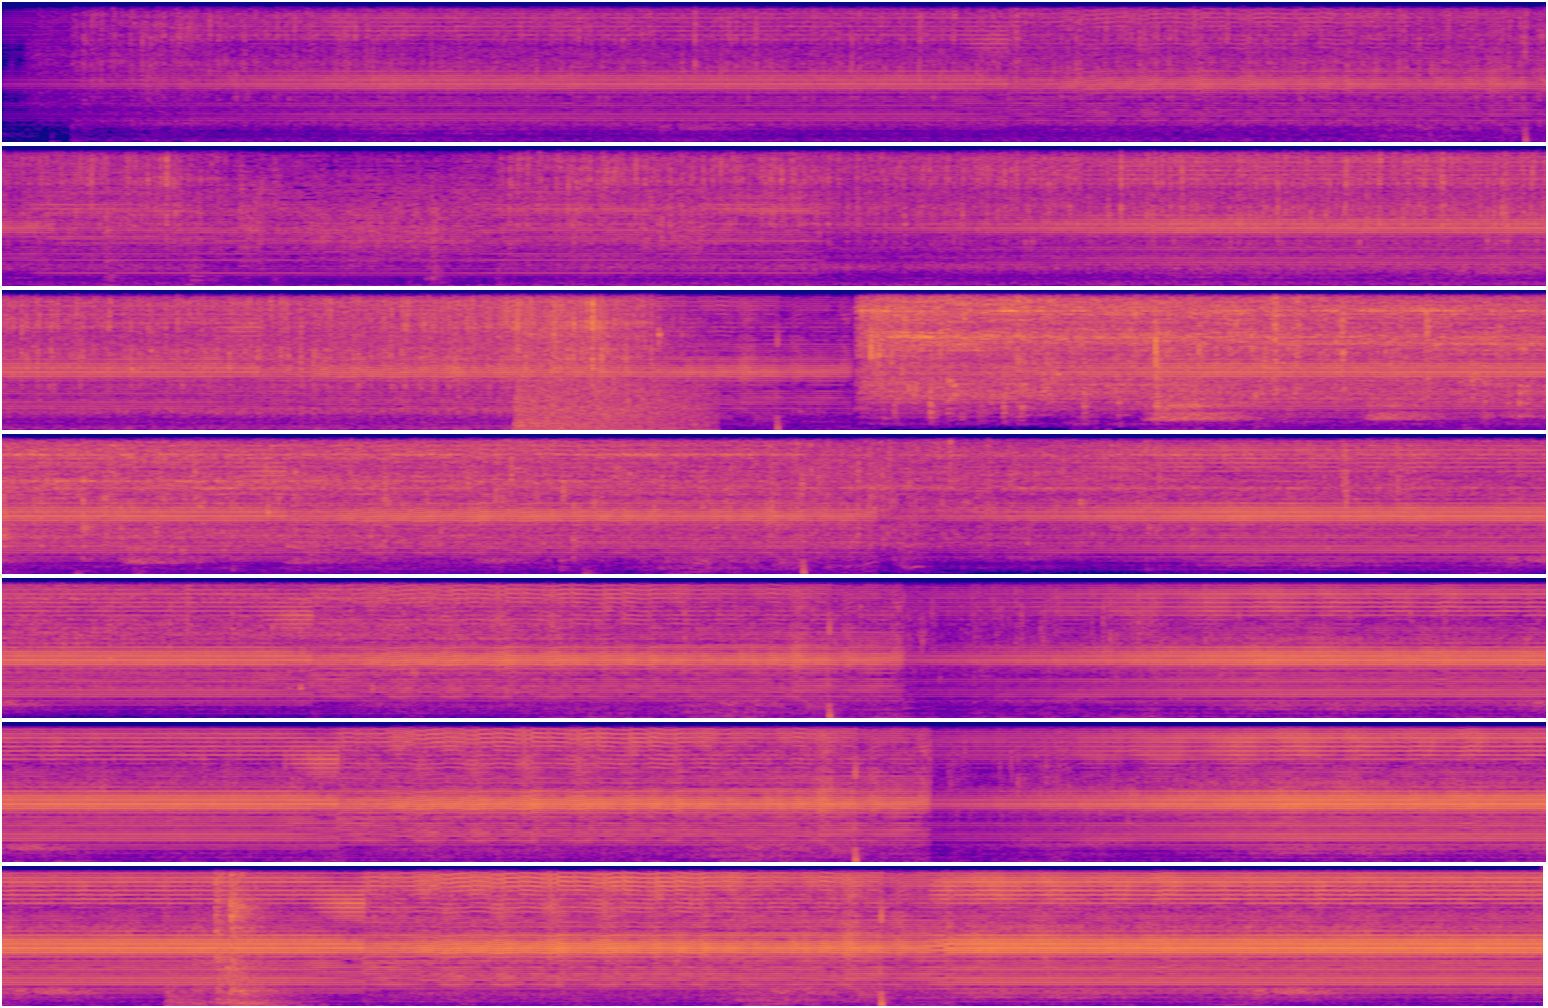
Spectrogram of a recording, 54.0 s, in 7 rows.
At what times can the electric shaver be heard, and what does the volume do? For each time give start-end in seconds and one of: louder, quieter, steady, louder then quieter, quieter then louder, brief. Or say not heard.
0.0-53.9 louder.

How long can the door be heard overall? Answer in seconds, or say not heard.
2 s.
